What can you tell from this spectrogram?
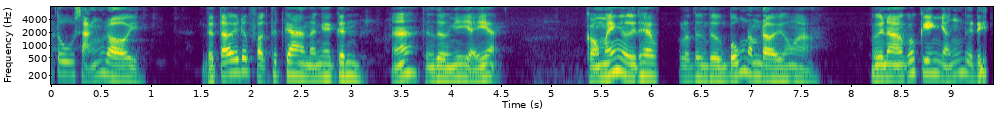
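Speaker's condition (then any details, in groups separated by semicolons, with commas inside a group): No condition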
